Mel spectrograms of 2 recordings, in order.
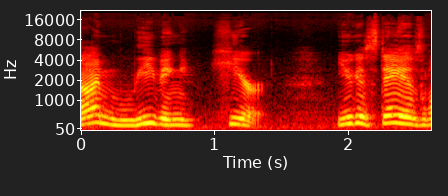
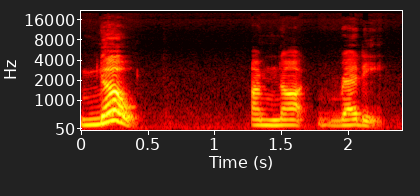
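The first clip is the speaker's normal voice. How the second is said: play-acted, slow, snappish, curt delivery. Retelling how the friend snapped at them: imitating a friend snapping. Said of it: "he just sort of snapped at me".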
